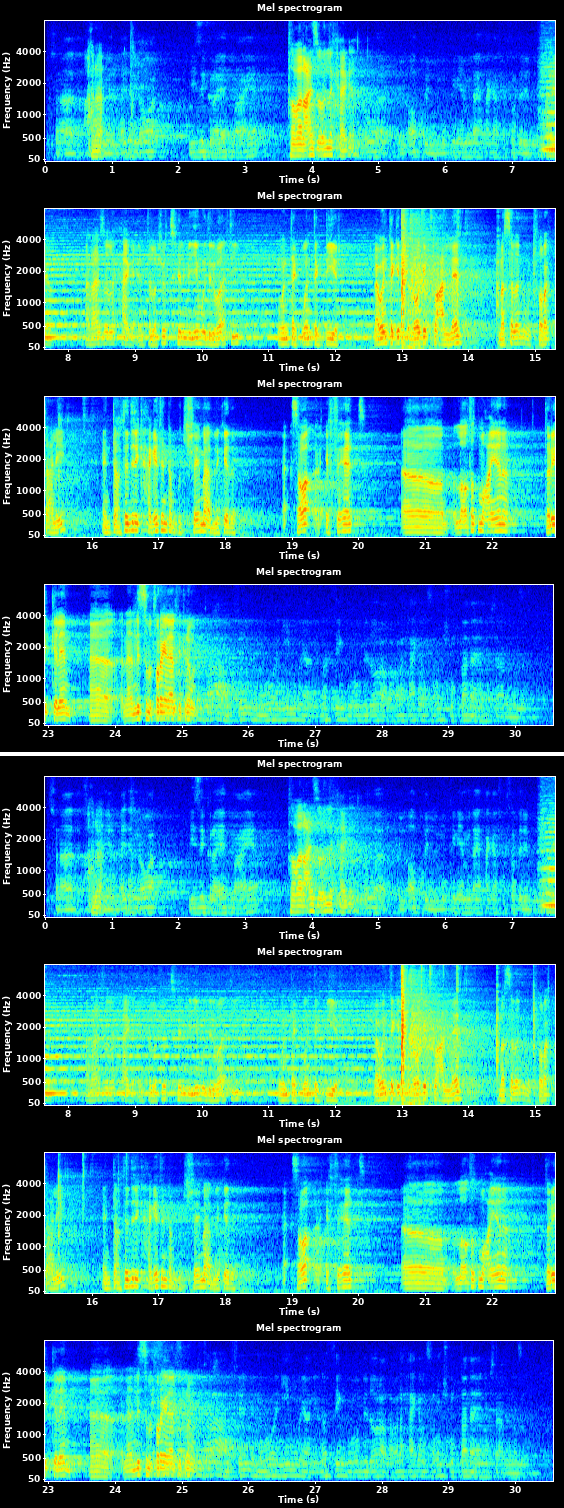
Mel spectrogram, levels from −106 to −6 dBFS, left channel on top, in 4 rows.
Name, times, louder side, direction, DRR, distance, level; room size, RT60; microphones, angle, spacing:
voice 1, 0.1-1.7 2.1-3.2 3.9-7.4 24.5-30.1, right 1 dB, 50° right, 1 dB, 2.0 m, -52 dB
voice 2, 3.6-4.7 7.5-7.8 8.2-10.6 11.1-12.1 12.6-13.9 14.4-15.6 16.1-18.2 18.8-19.9 20.6-22.3 22.8-25.2, left 4 dB, 40° left, 13 dB, 0.4 m, -35 dB
Bowed string instrument, 7.4-13.4, right 1 dB, 10° right, 4.1 m, -41 dB
sound 1, 11.7-20.4, right 4 dB, 85° right, 1.4 m, -40 dB
24.0 x 23.5 x 4.8 m, 2.7 s
head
